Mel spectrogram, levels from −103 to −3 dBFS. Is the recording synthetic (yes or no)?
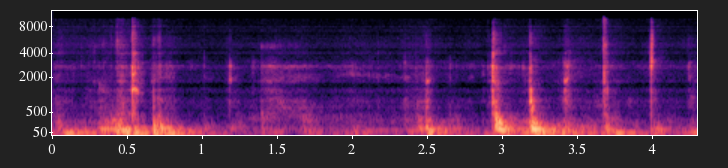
yes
